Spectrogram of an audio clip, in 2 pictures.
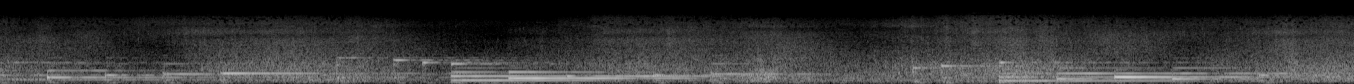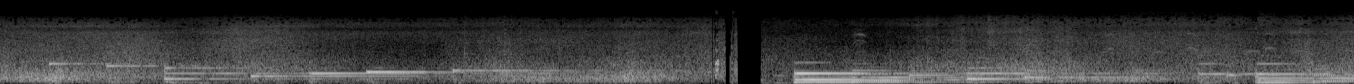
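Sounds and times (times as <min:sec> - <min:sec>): slow relaxation music: 0:00.0 - 0:20.1, 0:21.2 - 0:27.0
ocean waves breaking: 0:00.0 - 0:27.0.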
